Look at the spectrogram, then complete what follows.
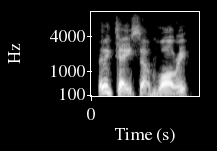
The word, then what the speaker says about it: Warley: Let me tell you something, Walry. How you pronounce that motherfucker's first name? Warley Alves, yeah. Warley.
